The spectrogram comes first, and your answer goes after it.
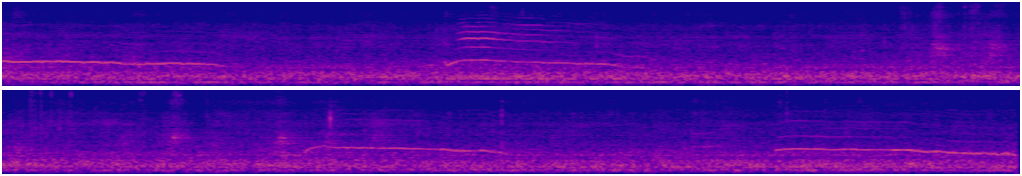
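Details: Home-raised Ragdoll kittens at a cattery in central Kansas, kept without cages, giving drawn-out mewing cries that rise then fall, four calls spaced a few seconds apart, against a constant background hum and soft rustling.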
